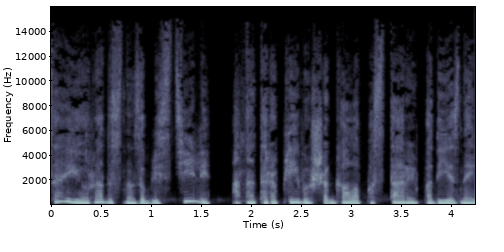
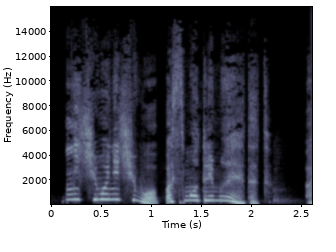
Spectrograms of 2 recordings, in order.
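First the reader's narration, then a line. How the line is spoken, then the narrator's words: Joyful. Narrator (Russian): радостно ответила Ева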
